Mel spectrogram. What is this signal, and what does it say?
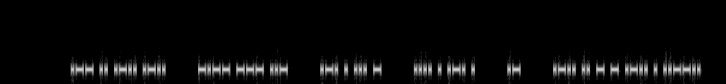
Morse code, heard as a keyed tone, about 53 wpm, 700 Hz. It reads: WILL YOU REST HERE A LITTLE?
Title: 2x Word-Spacing - Sentences from Top 500 Words - 50wpm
